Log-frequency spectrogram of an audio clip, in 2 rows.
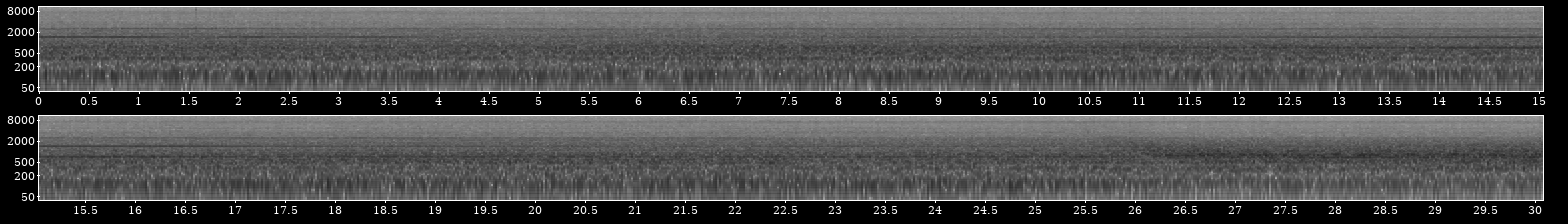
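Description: GE H80 turboprop engine of a DHC-3 Otter seaplane running steadily, heard from inside the cockpit, with a steady whine over the engine and propeller noise. It gets a little louder near the end.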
